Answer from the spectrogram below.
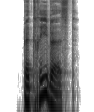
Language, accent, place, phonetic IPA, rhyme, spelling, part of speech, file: German, Germany, Berlin, [bəˈtʁiːbəst], -iːbəst, betriebest, verb, De-betriebest.ogg
- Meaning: second-person singular subjunctive II of betreiben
